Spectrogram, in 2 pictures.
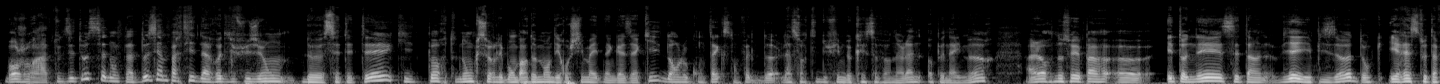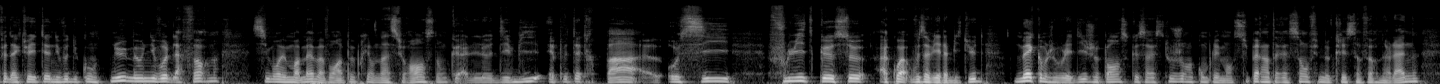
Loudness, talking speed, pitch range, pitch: -23 LUFS, 235 wpm, 105-135 Hz, 115 Hz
